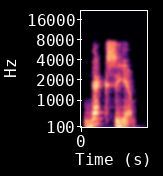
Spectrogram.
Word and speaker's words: NXIVM: It's spelled N-X-I-V-M. – Nexium? – Pronounced Nexium.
